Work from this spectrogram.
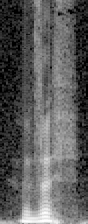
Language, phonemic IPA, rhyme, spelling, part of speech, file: French, /vœf/, -œf, veuf, noun / adjective, Fr-veuf.ogg
- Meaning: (noun) widower (a man whose wife has died and who has not remarried); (adjective) 1. widowed 2. odd (missing its pair)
